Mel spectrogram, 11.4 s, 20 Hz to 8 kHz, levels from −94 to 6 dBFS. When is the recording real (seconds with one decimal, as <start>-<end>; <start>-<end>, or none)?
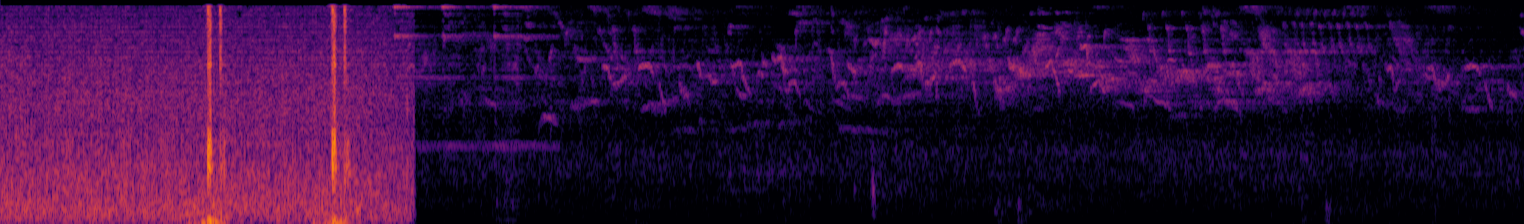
7.8-9.0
